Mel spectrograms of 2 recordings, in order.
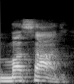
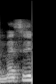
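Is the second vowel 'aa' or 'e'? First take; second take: aa; e. First: The second vowel is said like long 'aa'. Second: The second vowel is said like 'e'. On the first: The speaker calls it right. "दूसरा ए जो है आ बन गया" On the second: The speaker calls it wrong. "मैसेज नहीं"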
